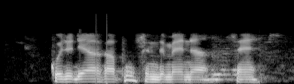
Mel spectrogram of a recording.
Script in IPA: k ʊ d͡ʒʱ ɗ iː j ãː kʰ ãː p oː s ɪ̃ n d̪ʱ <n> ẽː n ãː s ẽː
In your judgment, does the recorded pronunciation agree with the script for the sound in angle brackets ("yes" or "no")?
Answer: no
